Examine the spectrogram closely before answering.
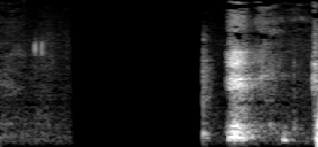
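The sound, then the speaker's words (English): A person snorts: a faint, brief nasal burst, then a pause of silence, followed by a louder rough snort and a couple of shorter puffs of air. “Did you just snort? Yes.”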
